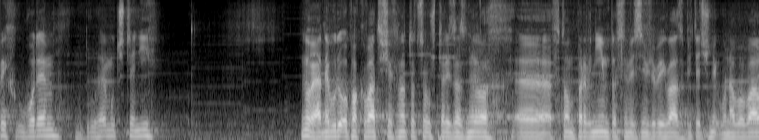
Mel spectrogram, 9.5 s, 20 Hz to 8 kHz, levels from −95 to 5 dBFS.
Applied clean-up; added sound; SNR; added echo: neural separator model SepFormer DNS4.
